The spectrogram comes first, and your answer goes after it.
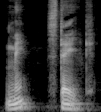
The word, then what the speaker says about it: mistake: So it's steak, not me, that is stressed. We usually say mistake, mistake, did-da.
